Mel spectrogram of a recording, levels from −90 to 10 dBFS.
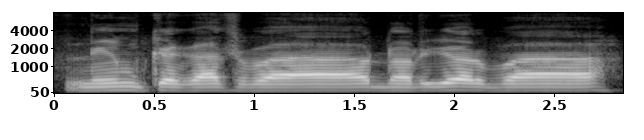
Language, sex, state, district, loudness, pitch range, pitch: Bhojpuri, male, Bihar, Muzaffarpur, -12 LUFS, 120-125 Hz, 120 Hz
